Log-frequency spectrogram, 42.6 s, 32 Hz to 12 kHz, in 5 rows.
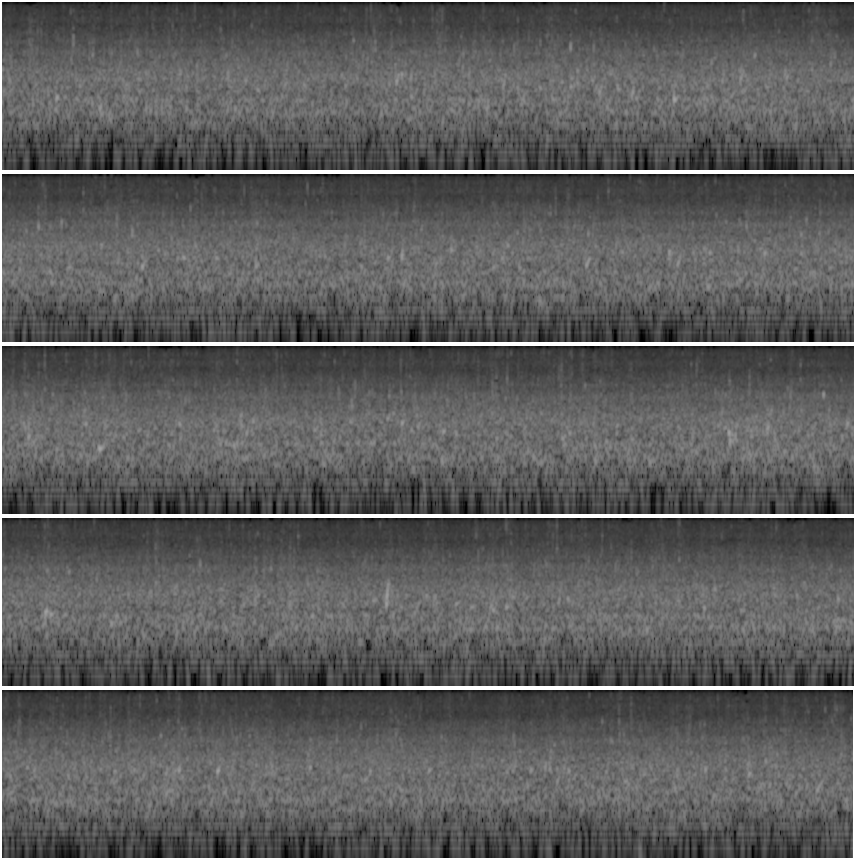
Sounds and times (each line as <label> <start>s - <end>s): water is quiet rippling and bubbling 0.0s - 42.5s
